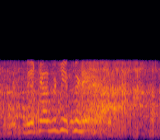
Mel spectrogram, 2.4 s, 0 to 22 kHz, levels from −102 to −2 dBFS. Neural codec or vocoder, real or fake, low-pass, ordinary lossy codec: vocoder, 22.05 kHz, 80 mel bands, HiFi-GAN; fake; 3.6 kHz; none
